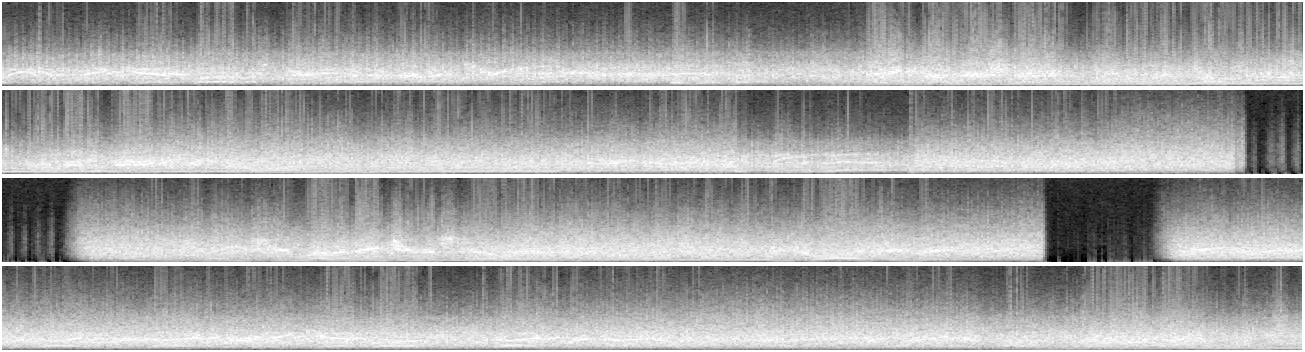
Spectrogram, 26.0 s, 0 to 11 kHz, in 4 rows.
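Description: CB radio receiver on channel 28 (27.285 MHz) giving out steady band hiss with faint, unreadable voices buried in it. Whistling tones glide upward in pitch several times, and the audio cuts out briefly twice. The band is weak, or 'bone dry', with no clear station coming through.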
